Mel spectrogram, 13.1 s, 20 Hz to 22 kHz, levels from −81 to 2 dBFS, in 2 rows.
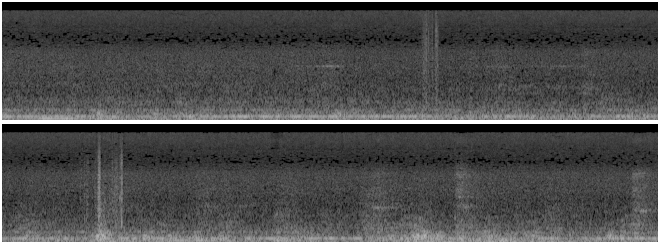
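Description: Running through the whole audio is low bit depth with noise shaping: the signal is quantised to about 6 bits, with the rounding error pushed upward in frequency, leaving a steady, thin hiss that climbs toward the top of the band and sits nearly as loud as the sound itself. Two bursts of dense, uneven scratching cut across the sound, from 4.17 to 4.37 s and from 7.33 to 7.76 s, the second at roughly the level of the signal. This is cable scratch noise, most likely a worn cable, connector or control being moved so its contact resistance jumps about rapidly. From 9.25 to 9.37 s there is a brief smeared, noisy patch typical of AAC frame loss with concealment: the decoder rebuilds the gap from the last good spectrum, and the roughly 43 ms hole fits a single lost frame.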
